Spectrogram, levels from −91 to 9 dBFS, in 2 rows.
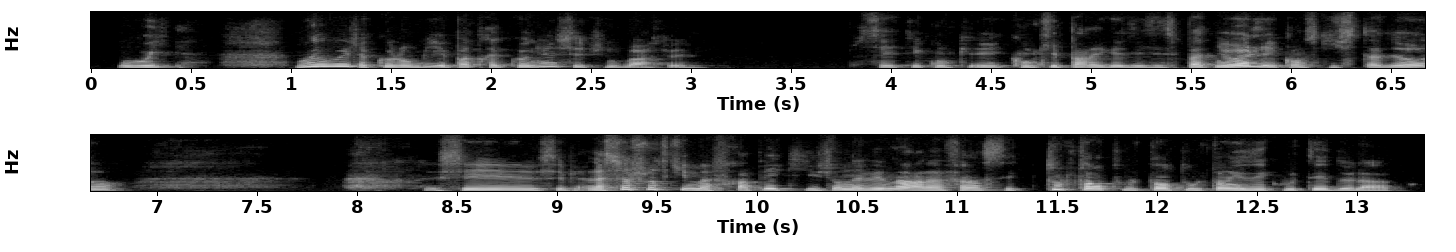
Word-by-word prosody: Oui. 195 +3 +1 0.6
Oui, 255 +7 +5
oui 300 0 +6
la - - +1
Colombie 155 +6 -1
est - - +2
pas 150 -3 -3
très 145 - -5
connue, 185 - -1
c'est 245 - -9
une 135 - -8
bah, 105 0 -5
c'est 95 - -10 0.8
ça - - -8
a - - -4
été 110 +4 -9
conquis 135 +1 -6
conquis 155 +4 -3
par - - -2
l'Église 125 -1 -2
espagnole, 155 - +4
les 200 -5 +2
conquistadors. 135 - -2 1.6
C'est 160 -3 +1
c'est 140 - -7
bien. - - -12
La 175 - +4
seule 270 +10 +2
chose 275 0 -1
qui 225 - -2
m'a 185 -3 +2
frappé, 200 +4 0
qui 190 -4 -7
j'en 165 +3 -1
avais 165 +3 +3
marre 210 -3 +5
à - - +4
la 145 -3 +1
fin, 180 +7 0
c'est 155 -7 -10
tout 255 - +5
le 240 - -9
temps, 225 -1 +6
tout 215 -2 -6
le 195 - -5
temps, 200 0 +4
tout 200 +1 -3
le 185 - -2
temps, 195 +1 +2
ils 180 -4 +3
écoutaient 155 +2 -1
de 140 -3 -2
la, - - -3
170 Hz, 240 wpm, -20 LUFS, 140-200 Hz, 1.6 s, oui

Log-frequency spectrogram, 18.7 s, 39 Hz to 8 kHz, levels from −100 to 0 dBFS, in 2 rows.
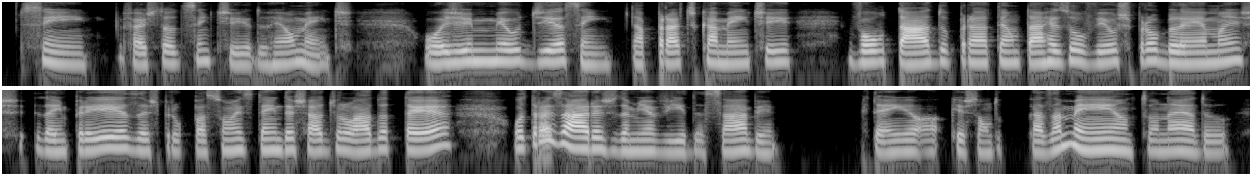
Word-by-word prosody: Sim, 165 -5 -5 0.2
faz 155 -1 -3
todo 170 -2 -4
o - - -17
sentido, 160 -6 -6
realmente. 165 - -6 0.5
Hoje 170 +3 +1
meu 190 0 0
dia, 185 +1 +1
assim, 155 -5 -5
tá 160 - -2
praticamente 170 +2 0 0.4
voltado 180 -1 +5
pra 175 -1 +1
tentar 175 -1 +2
resolver 175 -1 -1
os 185 0 -3
problemas 180 0 -1
da 175 -3 -2
empresa, 180 +3 +1
as 170 - -7
preocupações, 165 +3 -5
e - - -17
tenho 185 0 -2
deixado 175 -2 0
de 185 - -7
lado 175 +1 +1
até 195 +4 +4 0.5
outras 205 +8 +1
áreas 200 -5 +8
da 175 0 -2
minha 170 0 -3
vida, 160 0 -8
sabe. 165 -1 -1 0.7
Tenho 165 +1 -2
a 165 0 -8
questão 155 -1 -6
do - - -17 0.2
casamento, 180 -1 +1
né, 170 0 +1
do 155 0 -10
175 Hz, 130 wpm, -24 LUFS, 165-185 Hz, 0.7 s, áreas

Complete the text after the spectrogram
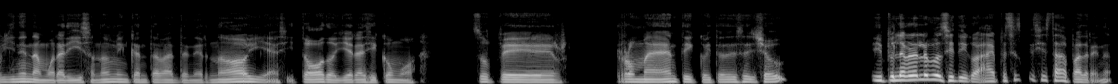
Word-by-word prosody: bien 115 +2 -3
enamoradizo, 100 -4 -1
¿no? 110 +3 -2
Me 115 -1 -2
encantaba 100 -1 -4
tener 95 0 -8
novias 110 0 0
y - - -13
todo, 110 0 +1
y 100 +1 -3
era 105 0 0
así 105 -1 -3
como 100 -2 -5 0.6
súper, 105 -3 +1 0.5
romántico 120 -1 0
y 105 - -5
todo 115 +2 -2
ese 120 +1 -2
show. 120 - -1 0.8
Y, 185 -2 +2
pues, 185 - +5
la 200 - +9
verdad 205 +1 +8
luego 220 -2 +7
sí, 180 - +3
digo: 150 -5 0
"Ay, 140 0 -1
pues, 165 +7 -7
es 215 - -9
que 215 - -13
sí 200 - -6
estaba 175 -4 0
padre, 115 -3 -2
¿no?". - - -8
115 Hz, 180 wpm, -22 LUFS, 105-125 Hz, 0.8 s, la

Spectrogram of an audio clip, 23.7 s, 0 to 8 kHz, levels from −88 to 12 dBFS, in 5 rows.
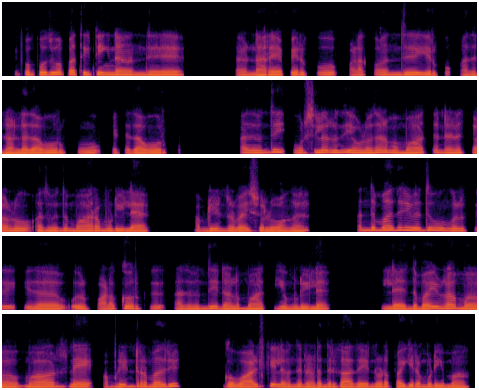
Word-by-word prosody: இப்போ 210 0 -2
பொதுவா 210 +1 +4
பார்த்துக்கிட்டிங்கன்னா, 195 -1 +2
வந்து 175 0 0 0.8
அ - - -3 0.2
நிறைய 175 +2 +3
பேருக்கும் 195 +1 0 0.2
பழக்கம் 185 +4 -4
வந்து 185 +1 0 0.2
இருக்கும். 175 +1 -5
அது 160 0 -2
நல்லதாவும் 180 +3 +3
இருக்கும். 180 +1 -4
கெட்டதாவும் 170 +1 0
இருக்கும். 175 - -14 0.6
அது 200 0 0
வந்து 215 +5 -1 0.2
ஒரு 195 0 -2
சிலர் 225 +1 +1
வந்து 225 +1 +1
எவ்ளோதான் 195 +3 +2
நம்ம 205 -2 0
மாத்த 205 +4 -2
நினைச்சாலும், 195 +1 0
அது 180 - 0
வந்து 190 +3 -1
மாற 185 +1 +1
முடியல 180 -1 +1 0.6
அப்படின்ற 185 +1 0
மாரி 190 +2 +2
சொல்லுவாங்க. 170 -2 +1 0.6
அந்த 225 +2 0
மாதிரி 250 +2 +2
வந்து 235 +1 0
உங்களுக்கு 205 0 -2 0.2
இத 190 - 0 0.4
ஒரு 195 - +2
பழக்கம் 195 +5 0
இருக்கு. 195 0 -6 0.2
அது 180 0 -1
வந்து 190 +4 0
என்னால 185 0 +1
மாத்திக்க 190 +4 -2
முடியல. 175 0 +1 0.6
இல்ல 185 0 0
இந்த 180 0 +1
மாதிரிலாம் 210 +2 +2
மா 190 - +3 0.3
மாறுனேன், 195 +1 +2
அப்படின்ற 200 +3 0
மாதிரி 205 +4 +3 0.5
உங்க 195 -1 +2
வாழ்க்கையில 200 +2 +2
வந்து 185 0 0
நடந்திருக்கா? 180 +2 +1
அத 180 - +1
என்னோட 180 +3 +1
பகிர 180 +1 +2
முடியுமா? 165 -1 +1
190 Hz, 150 wpm, -25 LUFS, 180-200 Hz, 0.8 s, பொதுவா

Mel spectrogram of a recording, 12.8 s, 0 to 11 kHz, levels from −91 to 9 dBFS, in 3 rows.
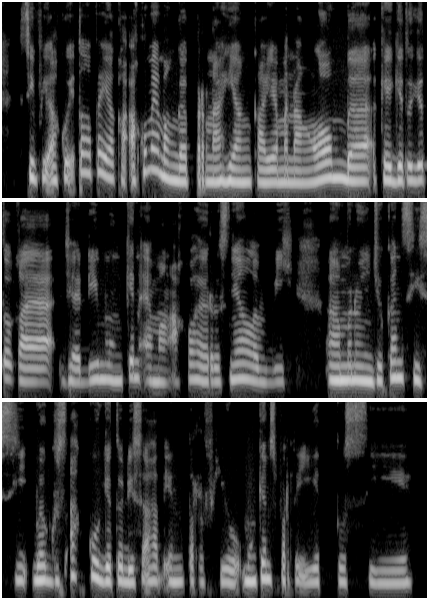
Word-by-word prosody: CV 240 -4 0
aku 230 +3 -1
itu - - -9
apa 310 - -4
ya, 240 - +2
Kak, - - -7
aku 330 - -1
memang 250 - +4
nggak 190 -1 +2
pernah 190 0 +2
yang 185 -2 +4
kayak 180 0 +1
menang 175 0 0
lomba, 210 -2 +5
kayak 205 -1 +3
gitu-gitu, 215 +2 0
Kak. 190 -2 0
Jadi 195 +3 -3
mungkin 210 +3 -2
emang 190 -2 -5
aku 225 - -8
harusnya 200 +4 -2
lebih, 190 -2 -6 0.4
eee, 210 -1 +5
menunjukkan 210 +3 +3
sisi 210 0 -4
bagus 205 -2 +1
aku 255 -3 0
gitu 200 0 +1
di 180 - +2
saat 200 +2 -4
interview, 185 -2 -5
mungkin 195 +4 +3
seperti 190 -3 -6
itu 190 - -10
sih. 170 0 -6
200 Hz, 170 wpm, -23 LUFS, 185-215 Hz, 0.4 s, lomba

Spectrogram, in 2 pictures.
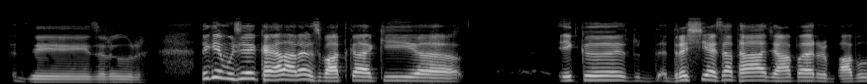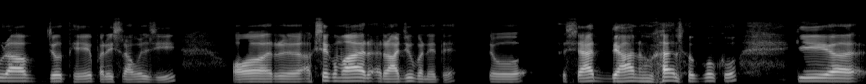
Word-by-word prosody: जी, 125 -4 -6
ज़रूर 120 -1 -11 0.6
देखिए, 315 +4 +4
मुझे 270 -1 +2
एक 270 - -4
ख़्याल 210 +1 +8
आ 215 -2 +7
रहा 225 +3 +5
है - - +2
इस 180 - -6
बात 165 -1 +4
का 185 -2 +4
कि 180 +1 -7 0.2
अ, 155 -3 +2 1.0
एक 185 +1 -1 0.9
दृश्य 200 +3 +3
ऐसा 205 +1 +2
था 185 +2 +5
जहाँ 160 0 +3
पर 170 -2 +2
बाबू 140 +4 -1
राव 155 -2 -1
जो 145 +1 -4
थे, 125 0 -10
परेश 125 -2 -10
रावल 120 +2 -9
जी 115 -1 -15 0.6
और 130 +1 -1 0.3
अक्षय 135 +7 -3
कुमार 160 -1 +2
राजू 130 +5 -1
बने 125 -3 -10
थे - - -19
तो 120 - -12 0.4
शायद 155 +2 +1
ध्यान 150 +2 +1
होगा 145 +4 0
लोगों 155 -1 -9
को 160 - -8 0.6
की 155 0 -2
अ, 145 -1 +1
155 Hz, 140 wpm, -22 LUFS, 130-175 Hz, 1.0 s, ख़्याल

